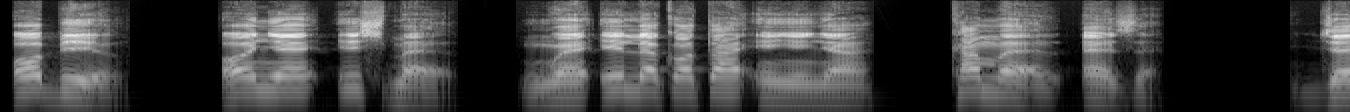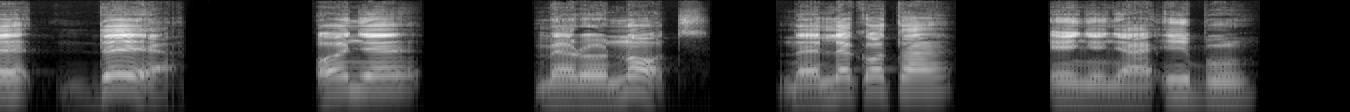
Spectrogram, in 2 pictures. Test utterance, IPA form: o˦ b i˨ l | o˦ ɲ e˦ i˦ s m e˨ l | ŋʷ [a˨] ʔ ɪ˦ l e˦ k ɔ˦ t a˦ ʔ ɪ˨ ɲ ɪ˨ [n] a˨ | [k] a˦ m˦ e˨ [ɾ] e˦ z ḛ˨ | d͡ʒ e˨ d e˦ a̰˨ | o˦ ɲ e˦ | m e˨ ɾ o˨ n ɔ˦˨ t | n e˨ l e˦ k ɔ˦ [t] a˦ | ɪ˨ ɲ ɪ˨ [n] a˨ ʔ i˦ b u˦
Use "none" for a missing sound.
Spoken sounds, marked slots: e˨, ɲ, k, l, t, ɲ

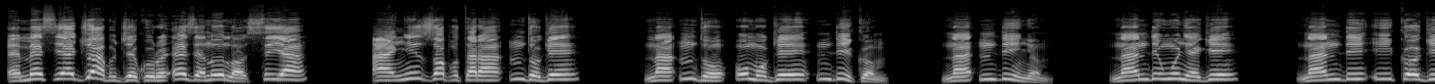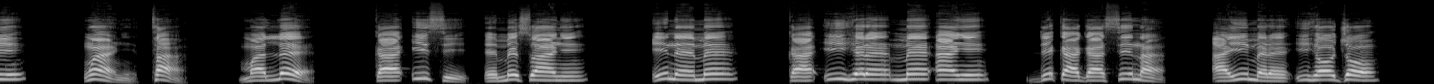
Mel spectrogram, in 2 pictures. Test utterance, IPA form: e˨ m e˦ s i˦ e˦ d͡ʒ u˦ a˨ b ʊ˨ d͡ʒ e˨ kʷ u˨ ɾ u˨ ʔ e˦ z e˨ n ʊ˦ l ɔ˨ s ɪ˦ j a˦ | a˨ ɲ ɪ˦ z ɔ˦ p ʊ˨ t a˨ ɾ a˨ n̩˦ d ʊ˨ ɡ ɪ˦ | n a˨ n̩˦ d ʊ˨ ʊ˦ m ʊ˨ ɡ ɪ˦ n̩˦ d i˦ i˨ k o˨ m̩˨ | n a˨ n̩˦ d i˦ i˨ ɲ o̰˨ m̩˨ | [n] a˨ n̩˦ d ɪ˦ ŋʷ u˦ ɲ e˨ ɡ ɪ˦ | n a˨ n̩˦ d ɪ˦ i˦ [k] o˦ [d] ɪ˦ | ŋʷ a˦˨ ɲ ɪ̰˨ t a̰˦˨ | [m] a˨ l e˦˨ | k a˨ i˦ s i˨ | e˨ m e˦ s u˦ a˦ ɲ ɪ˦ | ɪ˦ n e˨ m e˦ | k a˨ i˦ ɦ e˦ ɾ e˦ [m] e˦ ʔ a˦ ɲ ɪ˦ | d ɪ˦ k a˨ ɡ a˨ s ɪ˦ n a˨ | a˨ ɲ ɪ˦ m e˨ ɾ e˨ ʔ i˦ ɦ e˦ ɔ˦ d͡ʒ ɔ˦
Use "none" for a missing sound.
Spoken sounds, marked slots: n, k, ɡ, m, m

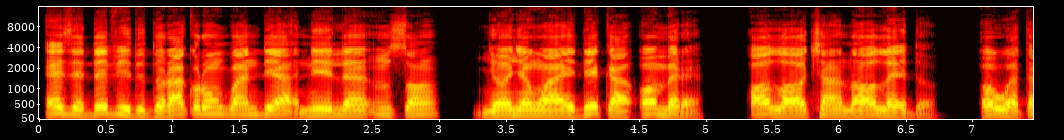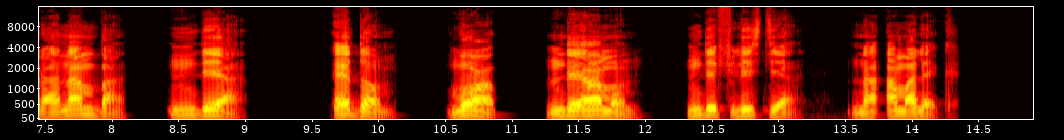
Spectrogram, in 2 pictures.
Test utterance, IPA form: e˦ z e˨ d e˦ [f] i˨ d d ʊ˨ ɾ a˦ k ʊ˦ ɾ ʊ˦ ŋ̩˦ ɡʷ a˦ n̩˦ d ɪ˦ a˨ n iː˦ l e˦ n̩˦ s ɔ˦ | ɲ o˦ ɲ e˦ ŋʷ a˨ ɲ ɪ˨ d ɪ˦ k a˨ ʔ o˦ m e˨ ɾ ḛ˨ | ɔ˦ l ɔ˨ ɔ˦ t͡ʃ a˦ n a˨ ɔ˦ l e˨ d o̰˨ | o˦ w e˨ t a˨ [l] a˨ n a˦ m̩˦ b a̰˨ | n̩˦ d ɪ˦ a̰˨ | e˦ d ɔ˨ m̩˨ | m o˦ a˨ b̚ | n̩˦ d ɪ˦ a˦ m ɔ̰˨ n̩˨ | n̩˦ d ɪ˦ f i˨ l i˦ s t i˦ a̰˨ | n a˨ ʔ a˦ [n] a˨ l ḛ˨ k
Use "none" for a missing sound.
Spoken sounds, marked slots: v, ɾ, m

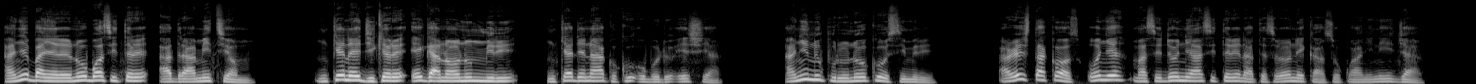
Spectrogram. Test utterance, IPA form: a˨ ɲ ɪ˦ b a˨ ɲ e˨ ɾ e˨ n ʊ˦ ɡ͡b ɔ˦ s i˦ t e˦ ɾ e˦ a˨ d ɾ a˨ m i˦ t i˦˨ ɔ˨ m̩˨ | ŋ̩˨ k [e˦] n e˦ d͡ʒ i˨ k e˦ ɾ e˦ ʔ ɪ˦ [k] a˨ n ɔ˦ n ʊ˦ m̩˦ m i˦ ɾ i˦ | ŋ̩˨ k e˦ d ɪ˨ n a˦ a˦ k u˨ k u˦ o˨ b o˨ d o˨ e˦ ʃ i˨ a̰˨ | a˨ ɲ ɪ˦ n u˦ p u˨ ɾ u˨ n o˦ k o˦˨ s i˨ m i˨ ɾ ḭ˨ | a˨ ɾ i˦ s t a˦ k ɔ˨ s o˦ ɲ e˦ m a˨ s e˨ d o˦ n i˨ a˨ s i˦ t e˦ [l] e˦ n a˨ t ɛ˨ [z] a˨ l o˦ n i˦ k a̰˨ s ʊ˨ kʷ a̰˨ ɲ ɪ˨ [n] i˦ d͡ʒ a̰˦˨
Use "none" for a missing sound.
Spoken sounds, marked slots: e˦, ɡ, ɾ, s, n

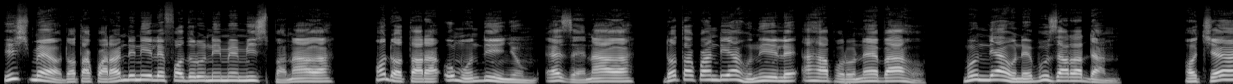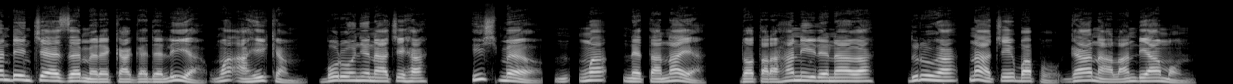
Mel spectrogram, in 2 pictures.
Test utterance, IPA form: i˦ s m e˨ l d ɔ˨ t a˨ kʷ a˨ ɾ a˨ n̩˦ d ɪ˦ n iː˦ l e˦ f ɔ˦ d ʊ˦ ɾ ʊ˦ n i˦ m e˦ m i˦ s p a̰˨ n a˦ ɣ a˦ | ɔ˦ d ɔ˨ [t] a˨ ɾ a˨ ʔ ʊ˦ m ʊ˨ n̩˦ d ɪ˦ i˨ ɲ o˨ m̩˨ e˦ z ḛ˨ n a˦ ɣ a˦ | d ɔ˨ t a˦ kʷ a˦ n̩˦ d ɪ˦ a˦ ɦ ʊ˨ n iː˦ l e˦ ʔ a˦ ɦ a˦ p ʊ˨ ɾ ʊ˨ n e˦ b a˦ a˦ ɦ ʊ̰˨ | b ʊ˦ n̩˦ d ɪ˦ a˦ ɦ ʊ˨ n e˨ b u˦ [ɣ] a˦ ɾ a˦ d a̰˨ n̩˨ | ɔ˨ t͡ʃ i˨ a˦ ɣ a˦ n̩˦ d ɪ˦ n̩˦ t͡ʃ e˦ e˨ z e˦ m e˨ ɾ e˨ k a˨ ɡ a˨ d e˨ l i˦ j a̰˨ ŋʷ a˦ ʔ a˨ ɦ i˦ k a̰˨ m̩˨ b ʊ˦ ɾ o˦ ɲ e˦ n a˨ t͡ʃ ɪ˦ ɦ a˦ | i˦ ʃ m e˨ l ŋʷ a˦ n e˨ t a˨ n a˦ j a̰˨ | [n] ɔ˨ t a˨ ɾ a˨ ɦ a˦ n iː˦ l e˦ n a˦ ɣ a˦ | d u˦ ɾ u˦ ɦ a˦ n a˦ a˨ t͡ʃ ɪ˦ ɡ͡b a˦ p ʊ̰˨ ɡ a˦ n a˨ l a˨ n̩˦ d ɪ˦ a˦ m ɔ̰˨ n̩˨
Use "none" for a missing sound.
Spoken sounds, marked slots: t, z, d

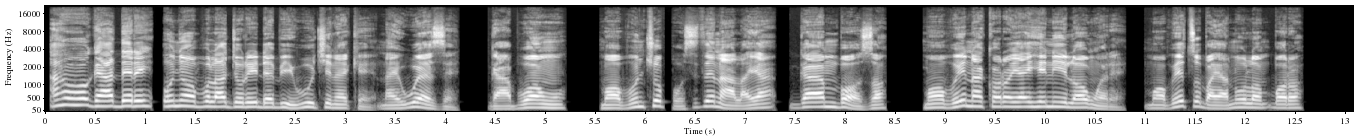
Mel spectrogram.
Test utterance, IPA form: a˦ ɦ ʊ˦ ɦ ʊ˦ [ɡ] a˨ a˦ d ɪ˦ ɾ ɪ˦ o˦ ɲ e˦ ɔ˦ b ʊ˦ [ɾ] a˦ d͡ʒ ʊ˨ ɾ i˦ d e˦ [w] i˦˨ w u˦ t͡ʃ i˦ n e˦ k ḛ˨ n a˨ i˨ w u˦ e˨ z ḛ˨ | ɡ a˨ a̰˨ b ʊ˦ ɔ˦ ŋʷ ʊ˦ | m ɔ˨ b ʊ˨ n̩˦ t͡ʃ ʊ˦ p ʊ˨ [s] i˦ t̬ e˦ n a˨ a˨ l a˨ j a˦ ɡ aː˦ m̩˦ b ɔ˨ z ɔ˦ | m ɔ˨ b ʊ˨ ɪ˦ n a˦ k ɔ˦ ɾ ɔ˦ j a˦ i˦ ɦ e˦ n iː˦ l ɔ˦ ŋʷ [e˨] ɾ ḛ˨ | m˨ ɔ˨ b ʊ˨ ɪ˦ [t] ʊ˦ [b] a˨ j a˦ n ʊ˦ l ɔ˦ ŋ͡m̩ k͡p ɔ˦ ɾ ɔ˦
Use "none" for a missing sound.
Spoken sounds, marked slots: ɡ, l, b, s, e˨, t, b

